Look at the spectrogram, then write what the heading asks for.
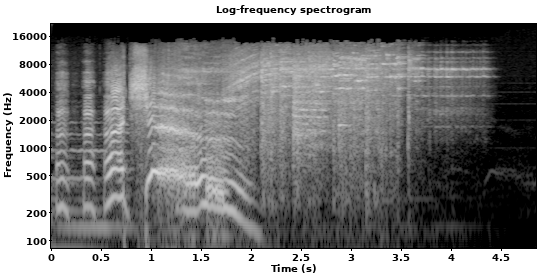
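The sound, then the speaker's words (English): Glass shatters loudly after a few quick vocal-like bursts, then shards tinkle and ring out in a bright, scattering cascade that slowly fades over several seconds; part of The Sounds of Glass, made for the glass sculptural exhibit at the UU Gallery. “for the exhibit, The Sounds of Glass, which is designed to enhance the mood of the exhibition.”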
